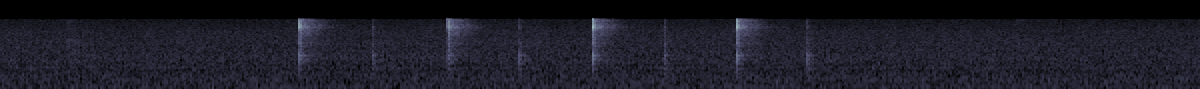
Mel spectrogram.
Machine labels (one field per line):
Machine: valve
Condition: normal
